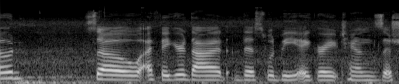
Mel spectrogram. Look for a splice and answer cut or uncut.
uncut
